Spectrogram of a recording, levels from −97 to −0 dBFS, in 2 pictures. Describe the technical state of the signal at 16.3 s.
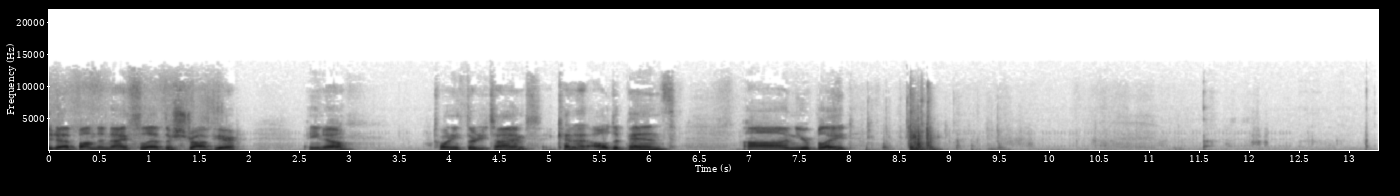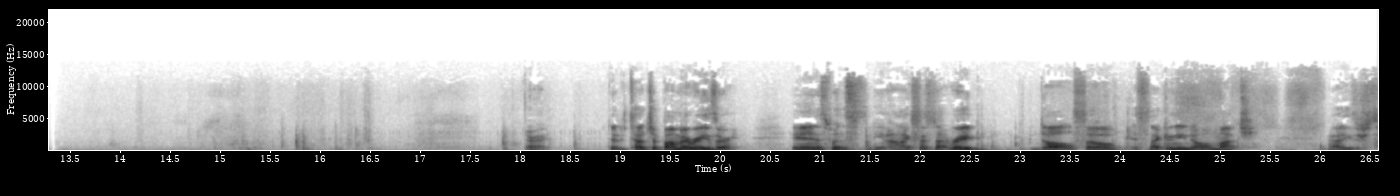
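At 16.3 s the signal is intact, with no dropout, distortion, glitch or other technical fault at that point.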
